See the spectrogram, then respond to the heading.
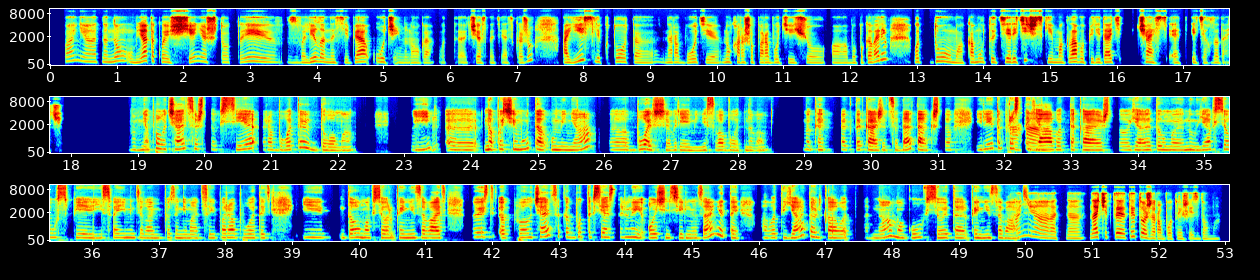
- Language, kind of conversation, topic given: Russian, advice, Как перестать тратить время на рутинные задачи и научиться их делегировать?
- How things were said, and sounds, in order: tapping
